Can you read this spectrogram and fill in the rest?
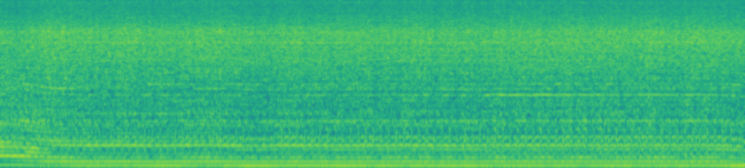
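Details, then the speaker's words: Genesis Coupe under rebuild, radiator support fitted, radiator refilled and airbox taped up: engine catches quickly and settles into a smooth, even idle with a steady low rumble and no knocks or misses; starts and runs good. "you filled up the radiator and the car starts up now and runs good"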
